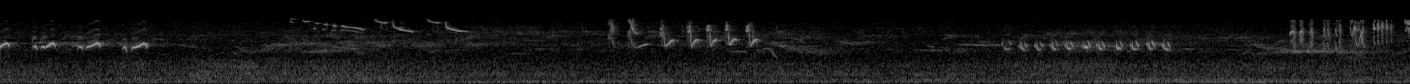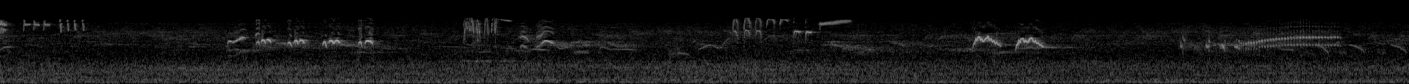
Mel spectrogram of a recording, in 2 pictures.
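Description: Birds singing: short, high trilled and whistled phrases, one every two or three seconds, over a steady background hiss.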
